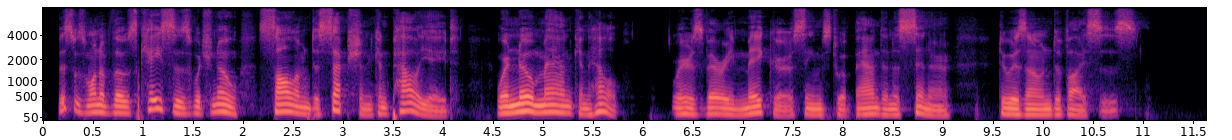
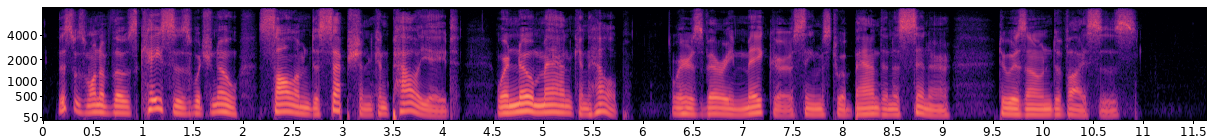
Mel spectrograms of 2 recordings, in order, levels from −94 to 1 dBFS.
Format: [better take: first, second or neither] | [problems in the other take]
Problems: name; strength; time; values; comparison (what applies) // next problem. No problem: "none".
second | noise reduction (neural mask model DeepFilterNet 3)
